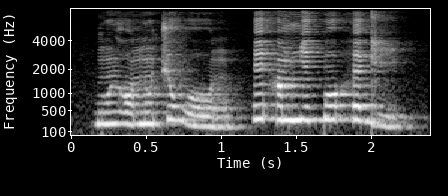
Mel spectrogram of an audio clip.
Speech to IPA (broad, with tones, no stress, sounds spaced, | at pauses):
ɡʷ ĩ˨ ɣ ɔ˨ n ũ˨ t͡ʃ o˦ v oː˨ n | e˦ h ã˦ m ɲ eː˦ k͡p oː˦ h ɛ˦ ɡ i˨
